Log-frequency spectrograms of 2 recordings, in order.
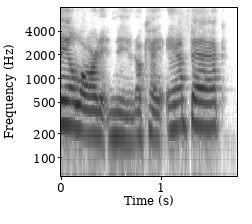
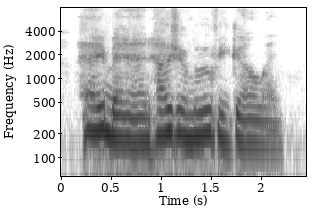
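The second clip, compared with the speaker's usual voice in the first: low, channel-announcer-style voice; 4 semitones lower than usual. Imitating Christopher announcing a channel, asking if it sounds like him: imitating Christopher. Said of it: "does that sound like you".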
